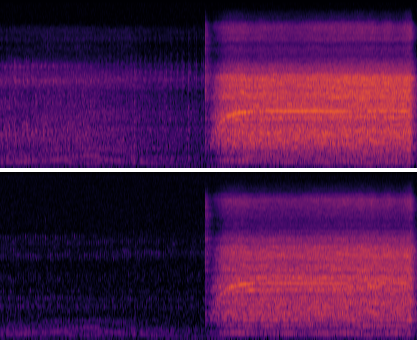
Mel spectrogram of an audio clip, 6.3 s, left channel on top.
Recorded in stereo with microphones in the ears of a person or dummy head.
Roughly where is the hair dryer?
Left.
